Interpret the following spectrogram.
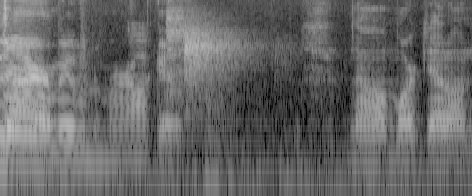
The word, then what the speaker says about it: Morocco: In fact, I like to pronounce it Morocco, because that's what us natives do. Moroconians. Think about it. It's like America, but Morocco.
